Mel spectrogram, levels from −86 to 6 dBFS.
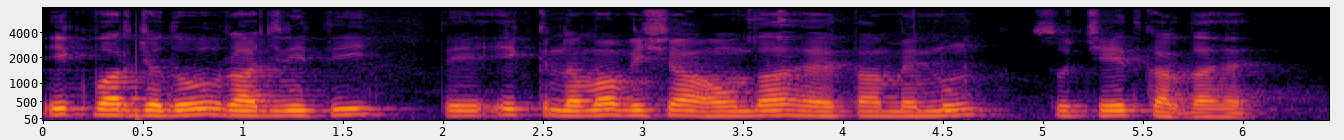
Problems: background conversations at intervals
